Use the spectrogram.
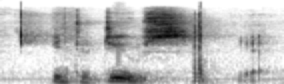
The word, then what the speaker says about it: introduce: word in stressing because a lot of students speak this word without stressing any syllable. Introducing, introduce, introduce. So there's no stress. So an advice I usually give my students is that you should read the word with a stronger stress on the third syllable.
